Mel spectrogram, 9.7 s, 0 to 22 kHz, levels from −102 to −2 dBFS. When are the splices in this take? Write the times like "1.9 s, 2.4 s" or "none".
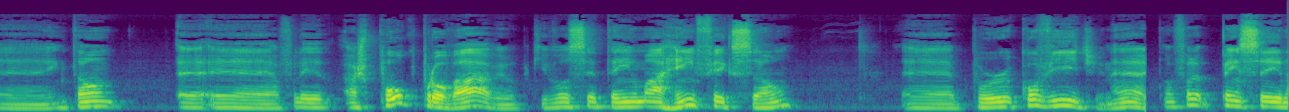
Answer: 4.0 s, 8.6 s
